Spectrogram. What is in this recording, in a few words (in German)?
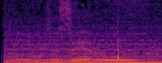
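Männl Barista, Stimmproben; LO SVU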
